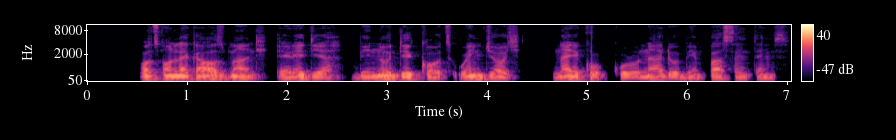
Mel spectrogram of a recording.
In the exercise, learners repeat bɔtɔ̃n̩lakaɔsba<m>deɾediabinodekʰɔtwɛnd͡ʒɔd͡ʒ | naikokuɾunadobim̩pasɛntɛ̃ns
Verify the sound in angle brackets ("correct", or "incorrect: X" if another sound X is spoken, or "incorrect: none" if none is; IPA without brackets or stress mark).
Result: incorrect: n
